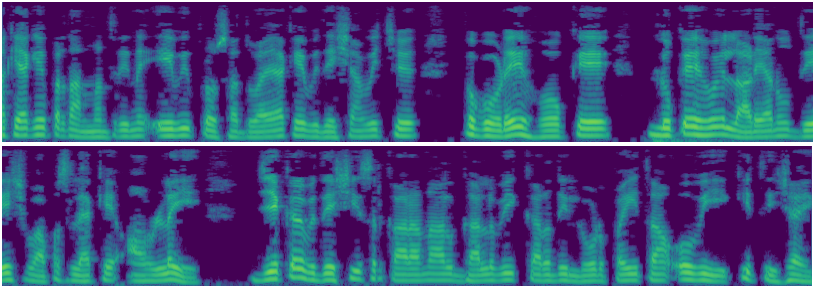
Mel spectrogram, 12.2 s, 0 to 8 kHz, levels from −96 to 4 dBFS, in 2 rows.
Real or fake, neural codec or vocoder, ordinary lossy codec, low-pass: real; none; none; 7.2 kHz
